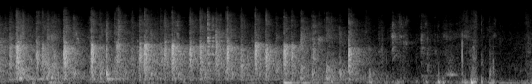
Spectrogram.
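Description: An audience claps steadily to welcome a professor being introduced, a dense crackle of many hands that holds strong for several seconds, then thins out and fades into scattered claps near the end.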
